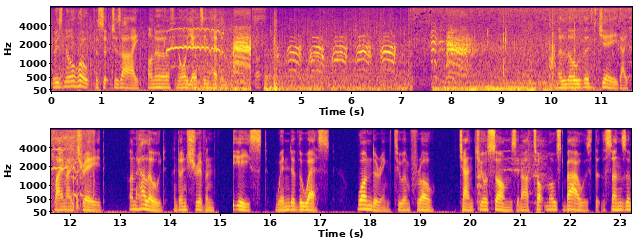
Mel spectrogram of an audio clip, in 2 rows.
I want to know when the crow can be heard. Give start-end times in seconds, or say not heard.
2.4-11.2.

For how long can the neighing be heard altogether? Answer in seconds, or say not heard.
4 s.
